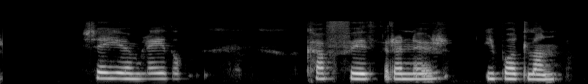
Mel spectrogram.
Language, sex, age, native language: Icelandic, female, 12, Icelandic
